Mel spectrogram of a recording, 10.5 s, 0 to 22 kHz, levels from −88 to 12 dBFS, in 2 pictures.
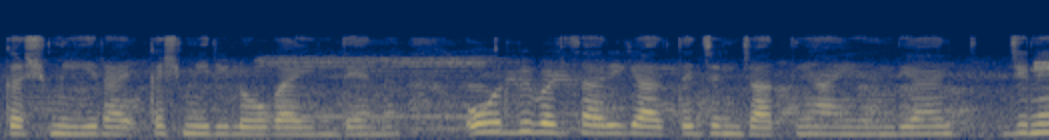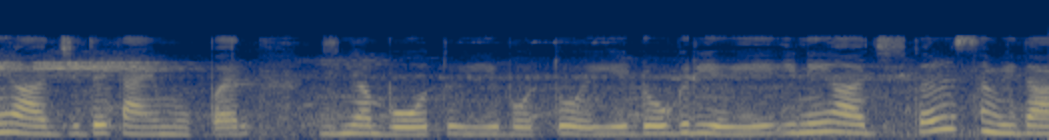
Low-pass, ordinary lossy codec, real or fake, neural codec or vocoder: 7.2 kHz; Opus, 64 kbps; real; none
